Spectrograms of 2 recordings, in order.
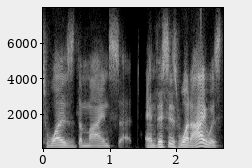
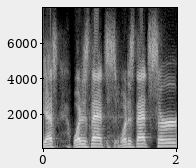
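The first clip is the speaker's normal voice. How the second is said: loud, put-on old-timey, old-fashioned voice; 4 semitones higher, 5 dB louder than usual. Discussing a movie, imitating an actor's line in an old-timey voice. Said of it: "just does that like old-timey voice really well too".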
